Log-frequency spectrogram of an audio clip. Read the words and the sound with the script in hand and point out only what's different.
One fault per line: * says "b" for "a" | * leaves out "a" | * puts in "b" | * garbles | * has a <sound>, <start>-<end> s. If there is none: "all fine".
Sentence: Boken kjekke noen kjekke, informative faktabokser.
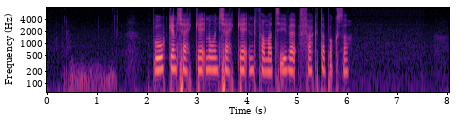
all fine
